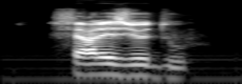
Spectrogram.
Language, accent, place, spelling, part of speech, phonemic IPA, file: French, France, Lyon, faire les yeux doux, verb, /fɛʁ le.z‿jø du/, LL-Q150 (fra)-faire les yeux doux.wav
- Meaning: to make eyes, to make cow eyes, to look with doe eyes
